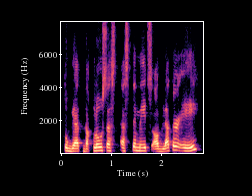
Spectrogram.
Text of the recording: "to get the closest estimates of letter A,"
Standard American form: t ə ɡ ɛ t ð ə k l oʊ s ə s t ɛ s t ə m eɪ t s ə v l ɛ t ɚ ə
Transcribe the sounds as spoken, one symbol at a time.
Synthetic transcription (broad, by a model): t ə ɡ ɛ t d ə k l oʊ s ə s t ɛ s t ə m eɪ t s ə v l ɛ t ɚ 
